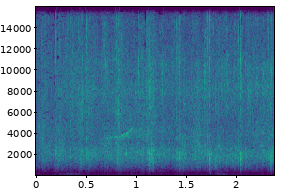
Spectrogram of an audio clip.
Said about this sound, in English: Someone give the Lord a clap and a shout. Hey, come on.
